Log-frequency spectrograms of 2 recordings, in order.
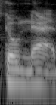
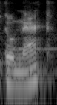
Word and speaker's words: Gonak: He didn't say his name was Gonad. He said it was Gonak.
